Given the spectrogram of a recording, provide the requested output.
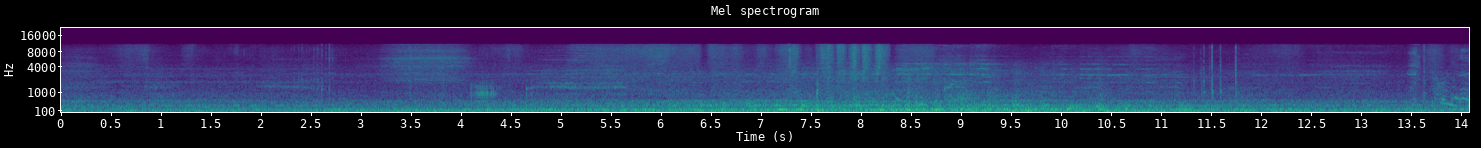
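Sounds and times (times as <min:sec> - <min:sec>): train wheels rumbling on rail: 0:00.0 - 0:14.0
faint wheel squeal: 0:08.0 - 0:14.0.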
